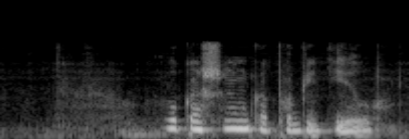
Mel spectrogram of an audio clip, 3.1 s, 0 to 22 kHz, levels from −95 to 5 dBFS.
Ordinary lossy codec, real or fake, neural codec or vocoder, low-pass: none; fake; codec, 24 kHz, 3 kbps, HILCodec; 7.2 kHz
